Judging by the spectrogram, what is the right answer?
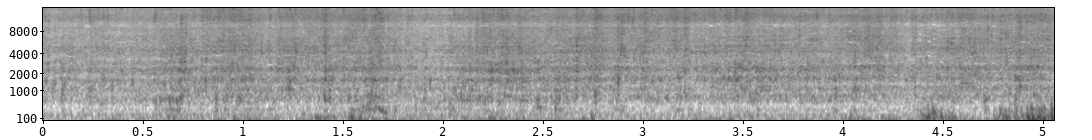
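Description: Water sloshing and splashing as water buffalo wade through shallow river water, over a low wind rumble on the microphone that gusts loudest near the end.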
